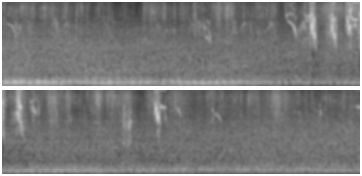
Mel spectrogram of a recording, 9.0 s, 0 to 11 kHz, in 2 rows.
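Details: Eurasian tree sparrows coming to be fed at a Tenmangū shrine on 10 February 2022: after a quiet start, a burst of short, high, sharp chirps clusters in the middle seconds over a steady low hum.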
